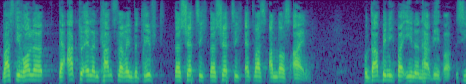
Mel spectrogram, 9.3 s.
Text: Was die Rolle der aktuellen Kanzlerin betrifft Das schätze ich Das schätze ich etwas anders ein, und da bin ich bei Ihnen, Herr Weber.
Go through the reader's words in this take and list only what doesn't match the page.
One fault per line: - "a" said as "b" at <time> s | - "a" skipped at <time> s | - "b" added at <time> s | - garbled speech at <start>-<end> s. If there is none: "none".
none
